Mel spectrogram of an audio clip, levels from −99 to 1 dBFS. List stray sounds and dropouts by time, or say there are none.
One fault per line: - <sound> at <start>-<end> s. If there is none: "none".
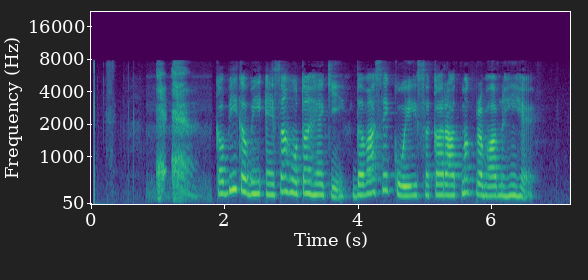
- throat clearing at 1.0-1.6 s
